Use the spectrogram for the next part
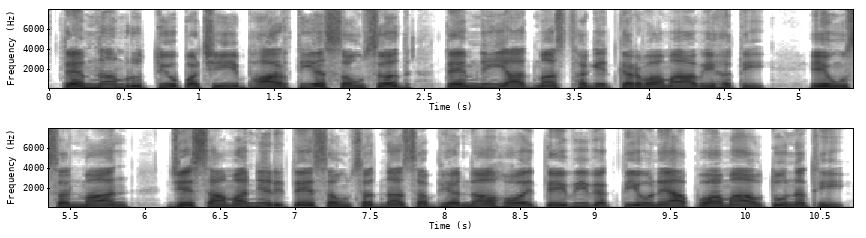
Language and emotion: Gujarati, neutral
